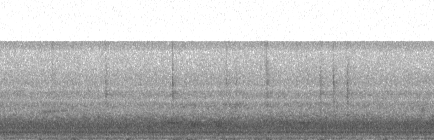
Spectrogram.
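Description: Steady background hiss and hum with a faint high whine and an uneven low rumble underneath, like a fan or room machinery.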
